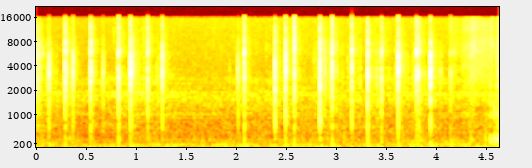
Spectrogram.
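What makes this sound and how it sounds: Fingertips and nails scratch and tap along the cover and spine edge of a medium red-brown hardcover book with a cloth/leather-look binding and gilt decoration, held upright. A quick, uneven run of sharp, dry, bright clicks sits over a faint low hum, each tap dying away almost instantly.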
